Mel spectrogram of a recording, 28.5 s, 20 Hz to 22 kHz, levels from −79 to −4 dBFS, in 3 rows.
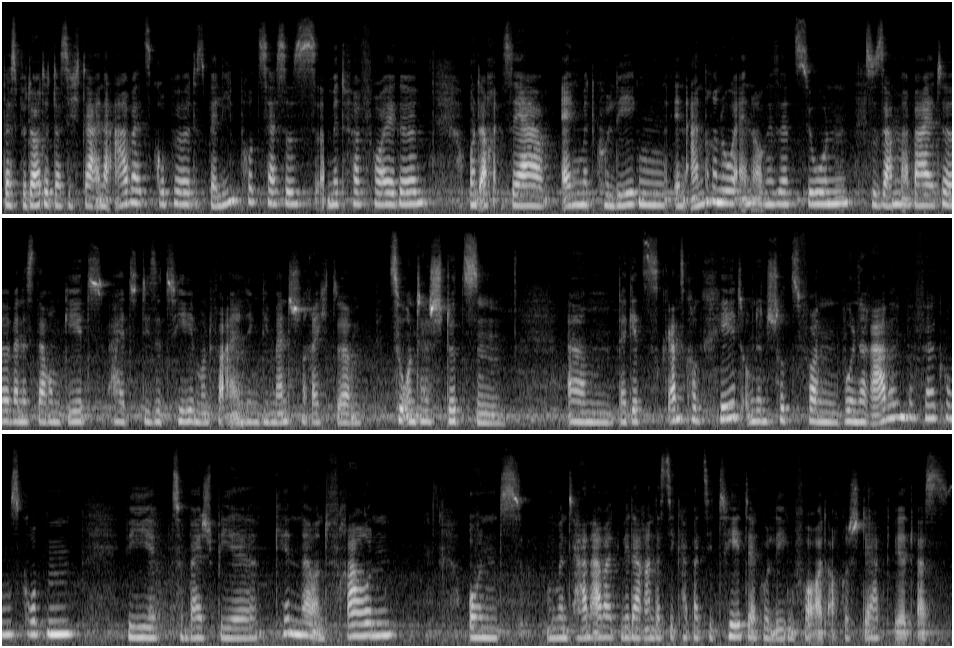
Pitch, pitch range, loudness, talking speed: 200 Hz, 185-225 Hz, -26 LUFS, 145 wpm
